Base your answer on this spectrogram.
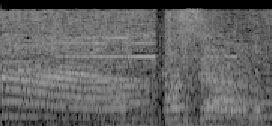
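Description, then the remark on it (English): A person imitating a cat gives a drawn-out, meow-like wailing cry that slides slowly downward in pitch, followed by a brief break and a second rougher, shorter cry, both fairly loud. “Meow, what the fuck? I've never heard a frog make that sound.”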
